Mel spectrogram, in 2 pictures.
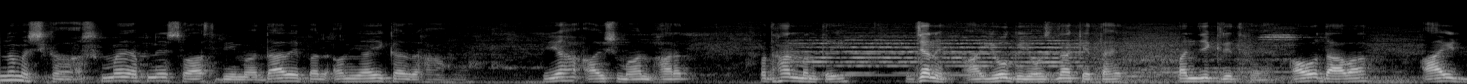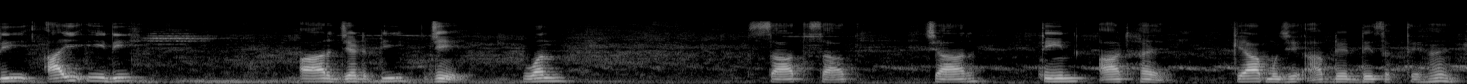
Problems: constant background noise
